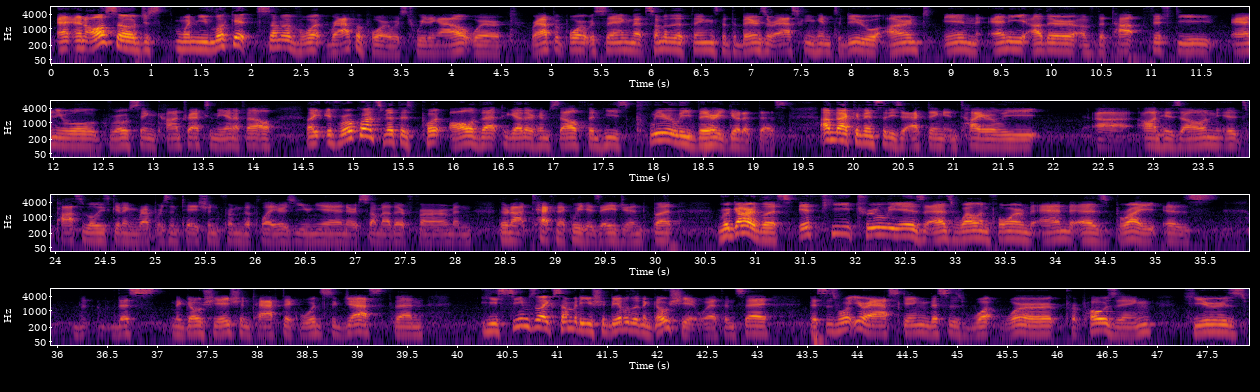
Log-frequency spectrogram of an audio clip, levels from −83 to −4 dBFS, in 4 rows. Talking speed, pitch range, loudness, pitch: 170 wpm, 105-140 Hz, -29 LUFS, 120 Hz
